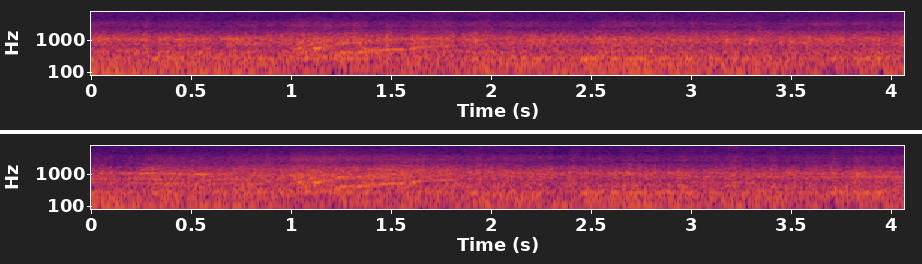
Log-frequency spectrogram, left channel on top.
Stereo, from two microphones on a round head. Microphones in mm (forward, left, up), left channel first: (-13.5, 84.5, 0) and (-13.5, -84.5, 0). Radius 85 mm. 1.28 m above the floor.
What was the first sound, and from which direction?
A squeak, 15° right (ahead or behind).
